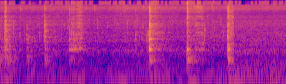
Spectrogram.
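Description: Bitter gourd peels frying with cumin in hot oil, a quiet background sizzle broken by several sharp scraping stirs of a spoon in the pan, with no talking.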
